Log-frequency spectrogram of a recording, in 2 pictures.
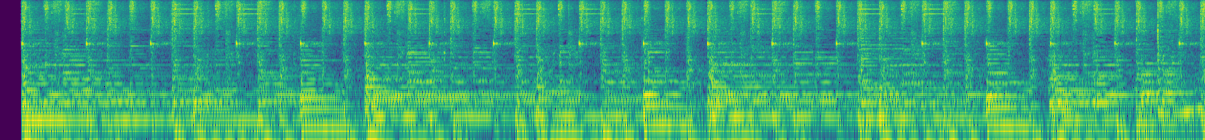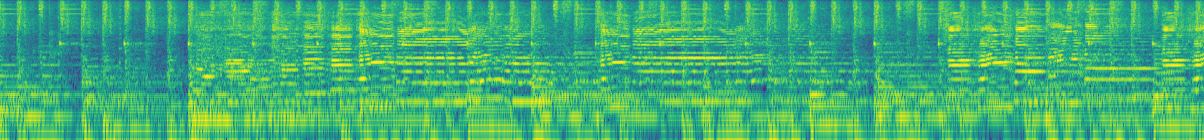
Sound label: Mall Music; dead rising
